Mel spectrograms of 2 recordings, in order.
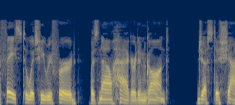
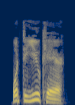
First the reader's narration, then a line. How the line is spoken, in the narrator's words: McVries jeered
